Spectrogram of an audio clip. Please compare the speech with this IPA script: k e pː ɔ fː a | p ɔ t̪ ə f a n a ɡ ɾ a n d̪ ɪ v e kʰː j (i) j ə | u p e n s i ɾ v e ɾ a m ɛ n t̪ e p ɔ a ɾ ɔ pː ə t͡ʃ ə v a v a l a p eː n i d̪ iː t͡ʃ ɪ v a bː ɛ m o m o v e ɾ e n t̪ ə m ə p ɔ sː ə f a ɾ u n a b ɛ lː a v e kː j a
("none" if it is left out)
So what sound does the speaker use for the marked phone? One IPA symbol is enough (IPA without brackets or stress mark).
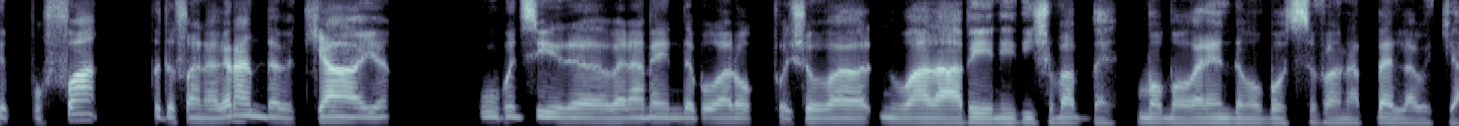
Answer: a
